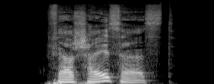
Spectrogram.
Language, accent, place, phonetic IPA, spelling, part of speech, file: German, Germany, Berlin, [fɛɐ̯ˈʃaɪ̯sɐst], verscheißerst, verb, De-verscheißerst.ogg
- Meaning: second-person singular present of verscheißern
